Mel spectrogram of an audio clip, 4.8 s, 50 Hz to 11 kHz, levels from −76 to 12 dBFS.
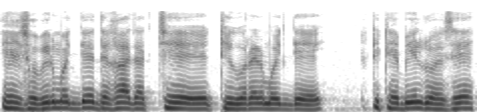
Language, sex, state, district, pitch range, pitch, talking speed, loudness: Bengali, male, Assam, Hailakandi, 150-170 Hz, 160 Hz, 140 wpm, -12 LUFS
